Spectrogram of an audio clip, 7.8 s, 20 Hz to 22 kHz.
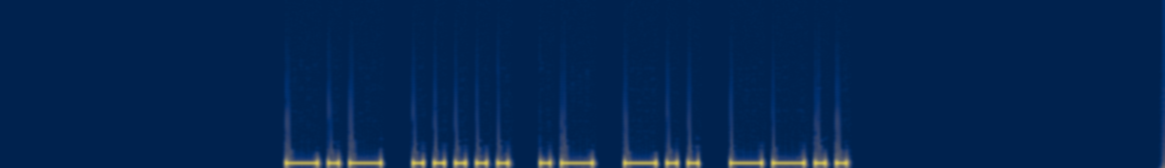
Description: Morse code, heard as a keyed tone, about 17 wpm, 700 Hz. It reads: K5ADZ
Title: USA Call Signs - 5 Characters - 17wpm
